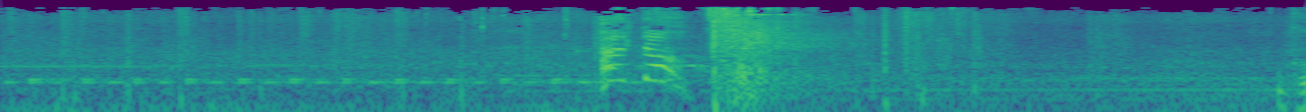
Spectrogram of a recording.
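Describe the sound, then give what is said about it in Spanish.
A couple of sharp, loud gunshot cracks burst out around the middle in thick fog, standing out against a steady low hum and murky background noise that otherwise stays fairly even. “Gus observa destellos de disparos.”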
